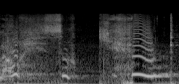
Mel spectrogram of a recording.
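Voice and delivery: very high, slow cooing; mock baby-talk coo over a lamb; cooing mockery. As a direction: coo at a fluffy lamb, mocking. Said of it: "and we're going".

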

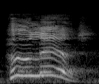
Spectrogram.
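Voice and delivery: high-pitched rallying question; high call-out. Retold or imitated. Preacher repeating the congregation's call, high call-out.

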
